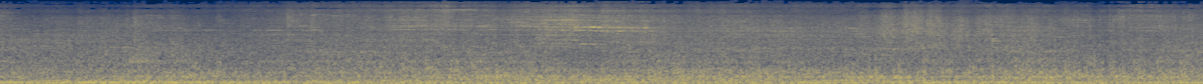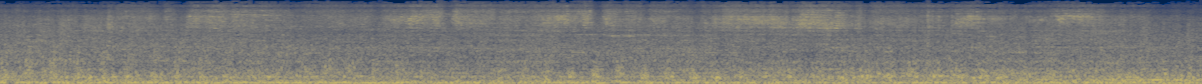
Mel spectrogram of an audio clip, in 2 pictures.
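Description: Loaded freight cars of a manifest train rolling past close by: a steady heavy rumble with wheel clatter on the rails, and now and then a faint high squeal from the wheels.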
